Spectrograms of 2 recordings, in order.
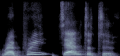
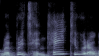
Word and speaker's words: representative: representative. 얘도 representative라고 하지 않고요. representative. 미국식은 representative, 영국식은 representative. 그래서 T가 두 번 들어가서요.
